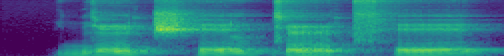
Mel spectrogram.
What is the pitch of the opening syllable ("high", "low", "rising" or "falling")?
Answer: rising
